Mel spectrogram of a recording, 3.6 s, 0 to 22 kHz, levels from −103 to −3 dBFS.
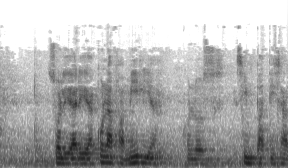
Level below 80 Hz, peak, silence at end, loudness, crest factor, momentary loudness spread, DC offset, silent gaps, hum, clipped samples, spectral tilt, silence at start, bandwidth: -44 dBFS; -4 dBFS; 0 s; -22 LUFS; 18 dB; 16 LU; under 0.1%; none; none; under 0.1%; -8 dB/octave; 0 s; 7.8 kHz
